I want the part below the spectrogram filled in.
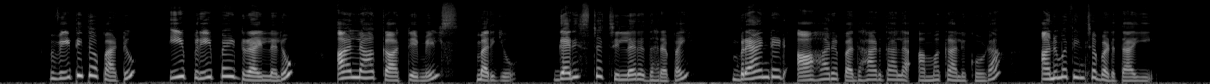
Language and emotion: Telugu, neutral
